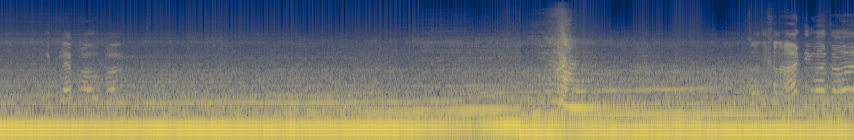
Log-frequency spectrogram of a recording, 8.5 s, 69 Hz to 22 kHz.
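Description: A turbocharged K24 engine in a widebody Honda Civic drones loud and close, stepping up in pitch as it accelerates, with a brief whooshing burst partway through.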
